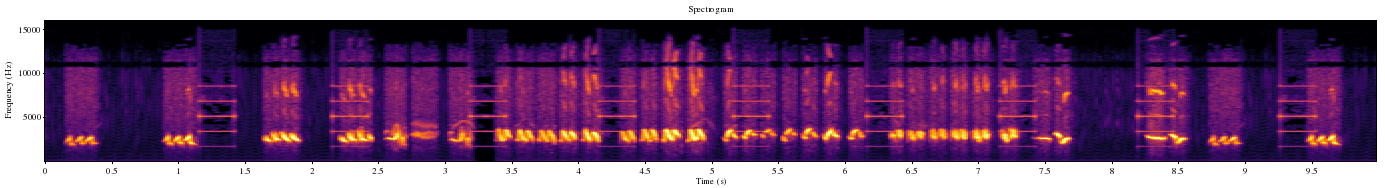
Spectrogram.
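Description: A small songbird chirping in quick, repeated trills, in phrases separated by brief pauses.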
